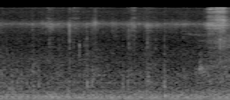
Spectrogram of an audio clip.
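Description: A marker writing on paper: a run of light taps and scratches as each stroke is put down, over a low steady hum.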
